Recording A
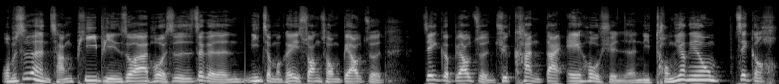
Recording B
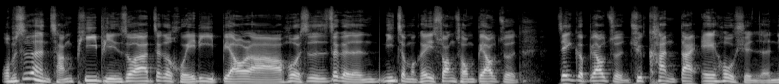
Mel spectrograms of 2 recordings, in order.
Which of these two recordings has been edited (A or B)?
A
